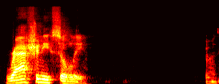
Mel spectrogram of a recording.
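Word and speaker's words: ratione soli: The doctrine called Rationi Soli. I'm going to say it. Rationi Soli. It's spelled R-A-T-I-O-N-E.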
